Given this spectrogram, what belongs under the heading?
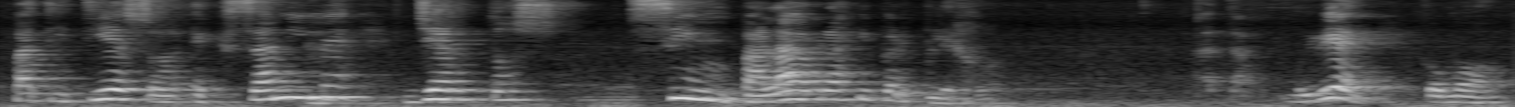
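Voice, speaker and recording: A woman with a Canarian Spanish accent gives a formal academic lecture. She talks in a lively, wry way and adds teasing asides. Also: mid-range voice. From Canary Islands. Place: hotel hall. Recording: roomy hall audio from a distance with faint noise.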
